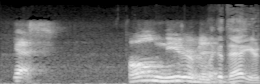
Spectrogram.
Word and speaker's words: Niedermann: Paul, is it pronounced Niedermann? Yes. Paul Niedermann.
